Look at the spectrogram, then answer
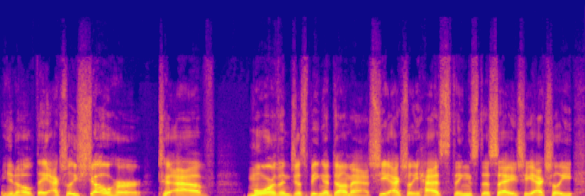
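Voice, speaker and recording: A man giving rambling, opinionated game commentary in a blunt, exasperated, sweary and halting manner. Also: fairly high pitch, expressive, bright, forceful tone, dry recording, clean studio sound. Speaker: video game reviewer.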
